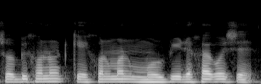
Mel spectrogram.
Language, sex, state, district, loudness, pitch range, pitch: Assamese, male, Assam, Kamrup Metropolitan, -16 LUFS, 115-125 Hz, 120 Hz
